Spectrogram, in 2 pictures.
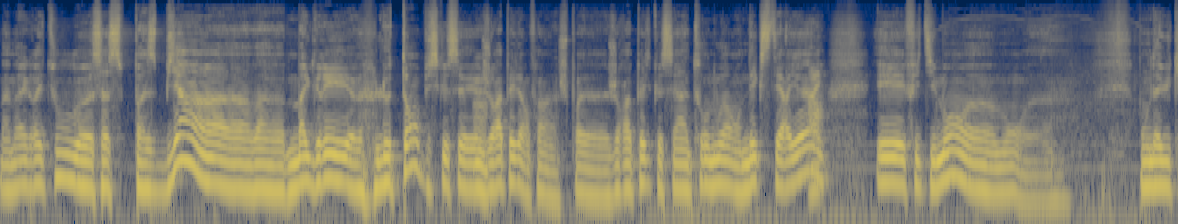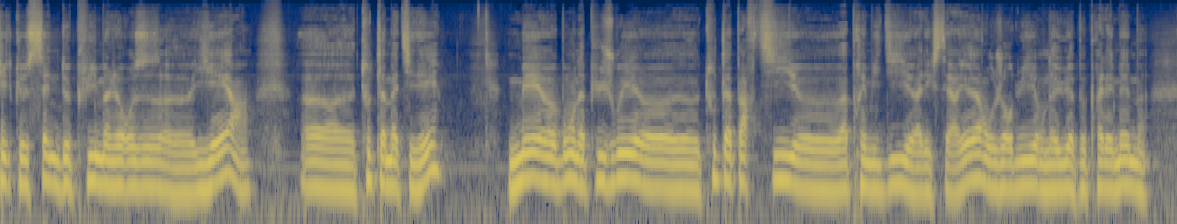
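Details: Adult man speaking French; ordinary speech.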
